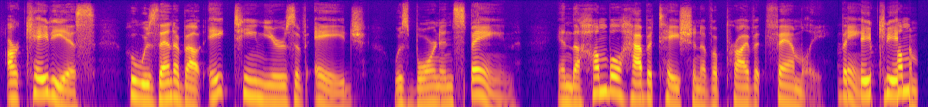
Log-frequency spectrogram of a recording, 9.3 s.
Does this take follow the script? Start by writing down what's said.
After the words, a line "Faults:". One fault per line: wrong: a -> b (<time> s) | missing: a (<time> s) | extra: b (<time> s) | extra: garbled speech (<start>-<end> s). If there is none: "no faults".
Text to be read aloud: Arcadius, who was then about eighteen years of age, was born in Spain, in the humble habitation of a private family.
Arcadius, who was then about eighteen years of age, was born in Spain, in the humble habitation of a private family. [garbled]
Faults:
extra: garbled speech (8.4-9.2 s)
